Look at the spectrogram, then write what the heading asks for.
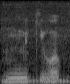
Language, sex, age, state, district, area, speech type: Maithili, male, 60+, Bihar, Sitamarhi, rural, spontaneous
